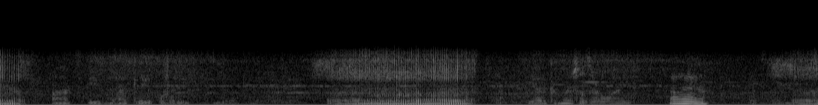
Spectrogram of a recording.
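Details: Sleeping blue nose pitbull puppy snoring: rapid rattling, snorting breath sounds with one long loud snore in the middle, over faint background talk; snoring.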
